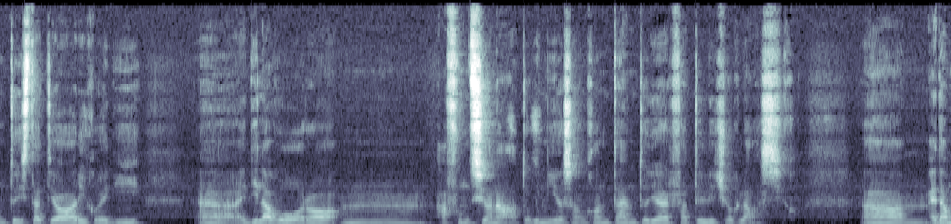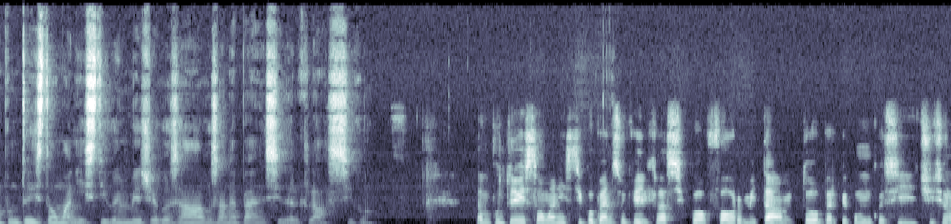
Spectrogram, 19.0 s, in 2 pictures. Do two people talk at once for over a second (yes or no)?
no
